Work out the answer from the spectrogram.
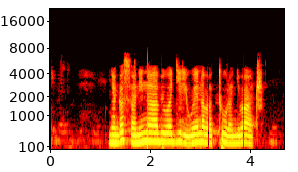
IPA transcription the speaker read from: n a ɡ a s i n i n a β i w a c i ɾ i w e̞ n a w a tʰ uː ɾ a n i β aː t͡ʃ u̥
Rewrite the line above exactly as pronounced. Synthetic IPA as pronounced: ɲ a ɡ a s a n i n a β i w a ɟ i ɾ i w e̞ n a β a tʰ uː ɾ a ɲ i β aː t͡ʃ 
